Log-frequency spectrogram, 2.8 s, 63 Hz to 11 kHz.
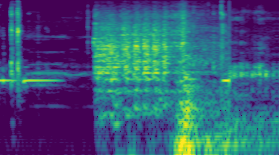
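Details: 450k-mile Duramax dually diesel restarted after retightening a loose, dripping fuel filter; a short pause, then it catches quickly and settles to an even idle with no stumble, a clean start, with a tiny drip still noted.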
